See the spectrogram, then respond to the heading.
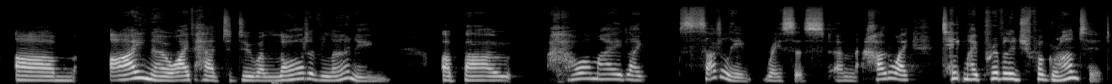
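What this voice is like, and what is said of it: Plummy upper-class English accent. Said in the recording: “my plummy accent”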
